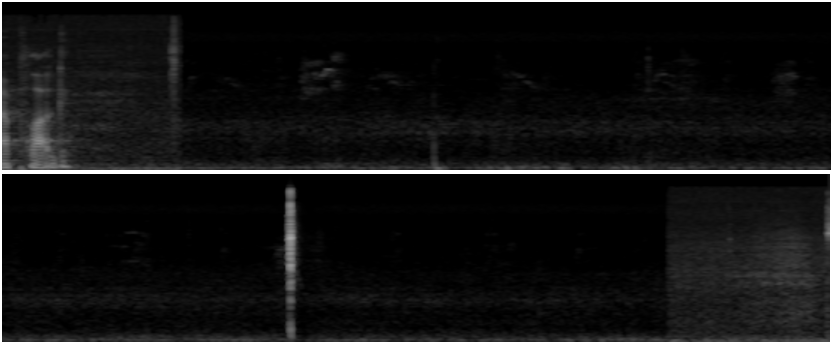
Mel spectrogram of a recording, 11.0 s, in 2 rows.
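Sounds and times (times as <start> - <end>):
distant birds calling: 0.0 - 11.0
low steady hum: 0.0 - 11.0.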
